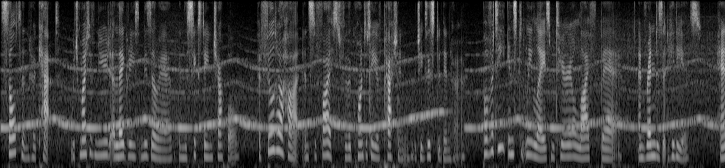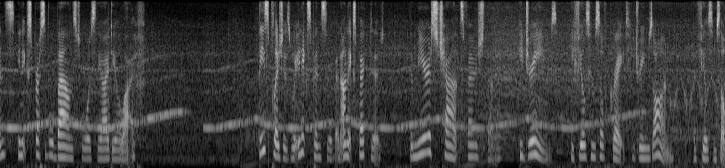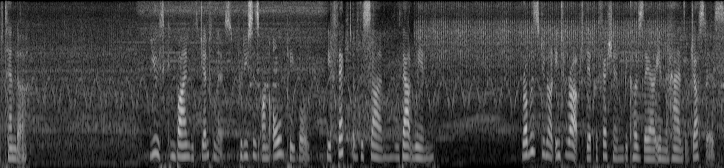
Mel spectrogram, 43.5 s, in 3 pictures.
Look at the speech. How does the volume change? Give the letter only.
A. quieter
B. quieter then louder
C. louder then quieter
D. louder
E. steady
E.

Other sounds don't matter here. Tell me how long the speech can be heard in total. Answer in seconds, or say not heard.
37 s.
